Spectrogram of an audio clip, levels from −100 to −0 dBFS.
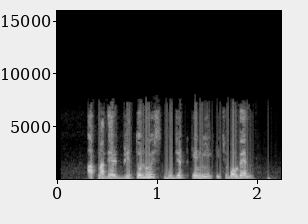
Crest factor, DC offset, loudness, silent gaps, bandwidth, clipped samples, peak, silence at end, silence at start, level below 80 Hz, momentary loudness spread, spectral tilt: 20 dB; under 0.1%; -28 LUFS; none; 7.8 kHz; under 0.1%; -8 dBFS; 0.3 s; 0.3 s; -52 dBFS; 5 LU; -5.5 dB/octave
